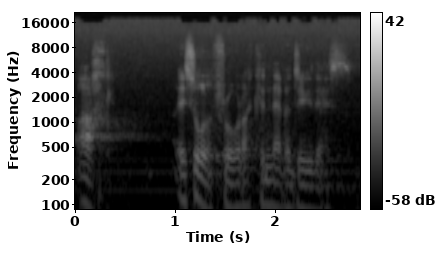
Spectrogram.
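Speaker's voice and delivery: low, quiet defeated self-talk; downward spiral. Acted. Preacher voices downward spiral of self-examination, low and defeated. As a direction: sink into hopeless self-reproach, voice dropped. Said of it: "not as a downward spiral to say".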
